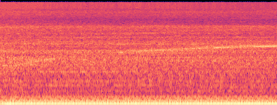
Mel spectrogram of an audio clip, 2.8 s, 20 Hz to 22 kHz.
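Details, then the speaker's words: 2003 Ford 6.0 Powerstroke diesel in Drive: low heavy drone with a faint whistle slowly climbing; engine super weak, very slow to build boost, VGT behaving erratically; weak FICM (44–48 V) suspected, FICM and blue spring on order. "and it's super weak got no boost [Music] super slow to build boost"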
